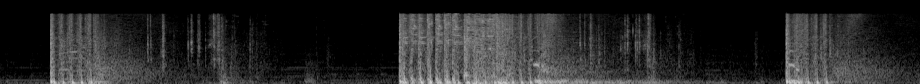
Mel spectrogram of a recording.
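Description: Automatic weapon fire in a first-person shooter game, three long sustained bursts of rapid shots, loud and close, separated by brief quieter gaps.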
